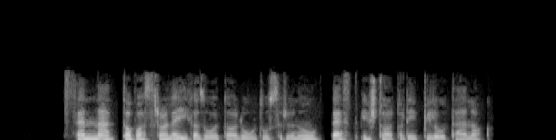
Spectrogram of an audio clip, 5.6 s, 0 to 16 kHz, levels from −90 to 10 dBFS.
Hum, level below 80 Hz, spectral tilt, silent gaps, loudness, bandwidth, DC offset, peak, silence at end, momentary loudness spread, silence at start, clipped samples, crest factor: none; -60 dBFS; -6 dB/octave; 3.25-3.31 s; -20 LUFS; 8 kHz; under 0.1%; -2 dBFS; 0.75 s; 9 LU; 0.65 s; under 0.1%; 18 dB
